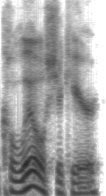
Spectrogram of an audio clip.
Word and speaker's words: Khalil Shakir: The wide receivers they have under contract are Stephon Diggs, Gabe Davis, who's going into the last year of his rookie deal, Khalil Shakir, we've been pronouncing his name wrong, Khalil Shakir, and then Isaiah McKenzie, and I have his number here.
